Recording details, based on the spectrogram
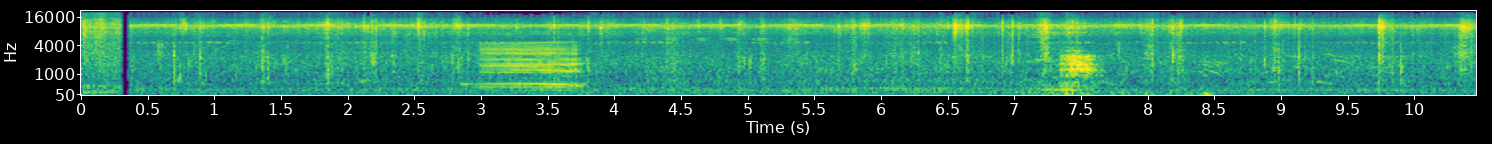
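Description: A cow gives a single drawn-out moo with rich harmonics, followed later by a brief coarse bellow.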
